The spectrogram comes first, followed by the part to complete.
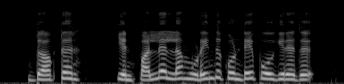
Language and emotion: Tamil, sad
